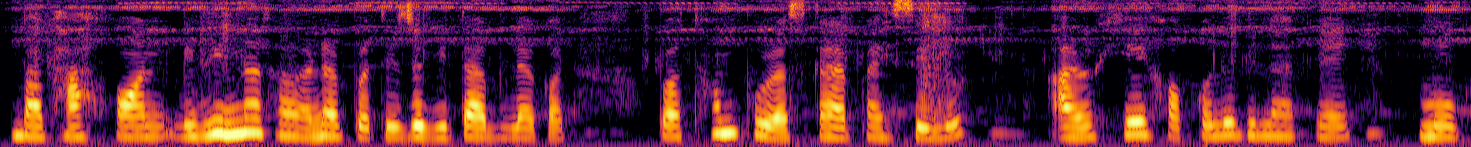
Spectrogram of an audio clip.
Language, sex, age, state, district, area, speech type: Assamese, female, 18-30, Assam, Morigaon, rural, spontaneous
